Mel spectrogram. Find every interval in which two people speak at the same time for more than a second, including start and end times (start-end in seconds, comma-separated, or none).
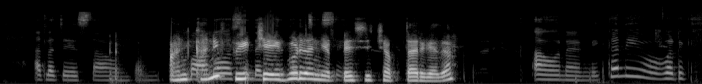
1.9-3.5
